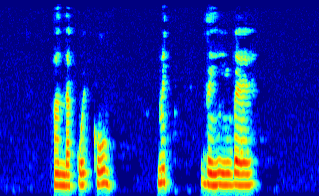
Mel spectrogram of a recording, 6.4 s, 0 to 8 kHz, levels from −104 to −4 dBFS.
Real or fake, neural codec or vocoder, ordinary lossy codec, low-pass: real; none; AAC, 48 kbps; 7.2 kHz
